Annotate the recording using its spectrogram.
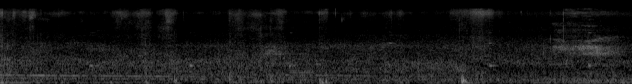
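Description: Street traffic noise, with a faint steady tone sliding slowly down in the first two seconds and a couple of light knocks; a vehicle passes, swelling near the end.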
